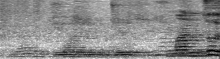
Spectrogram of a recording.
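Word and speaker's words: मञ्जु: И мы с вами говорили, что если, если это санскритское слово и пишется вот эти ца, ца и дза, мы читаем их как? Ча, ча и джа. Здесь что это будет? Манджу.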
